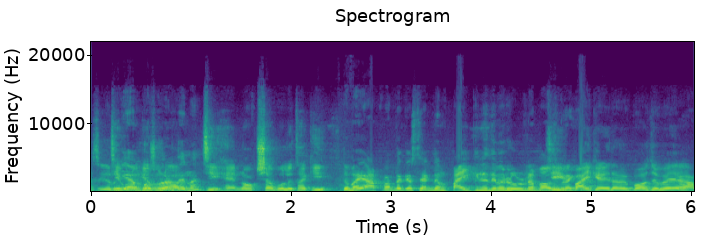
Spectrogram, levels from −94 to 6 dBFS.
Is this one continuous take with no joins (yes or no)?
no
